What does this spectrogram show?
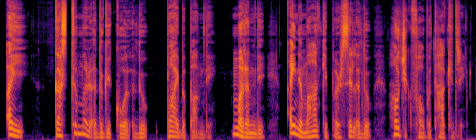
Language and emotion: Manipuri, fearful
